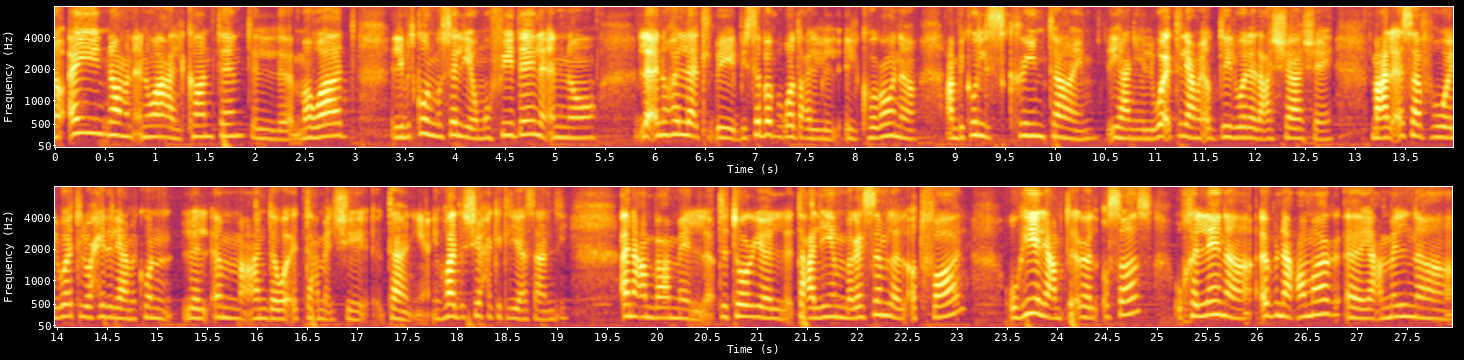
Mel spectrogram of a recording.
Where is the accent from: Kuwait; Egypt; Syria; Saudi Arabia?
Syria; moved away as an adult; now in United States; أنا أصلاً سورية يعني، ودرست فنون جميلة بالشام، بعدين جيت لهون على أمريكا ودرست رسوم متحركة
